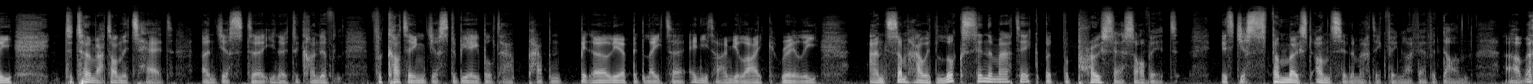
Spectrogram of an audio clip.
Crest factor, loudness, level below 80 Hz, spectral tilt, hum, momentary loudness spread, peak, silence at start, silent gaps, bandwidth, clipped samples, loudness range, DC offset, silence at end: 22 dB; -22 LUFS; -38 dBFS; -3 dB/octave; none; 15 LU; 0 dBFS; 0 s; none; 17 kHz; under 0.1%; 5 LU; under 0.1%; 0 s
